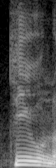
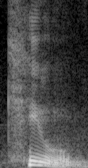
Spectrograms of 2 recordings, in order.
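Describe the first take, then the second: First: The k is released without a puff of air. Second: The k is released with a puff of air. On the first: The speaker calls it wrong. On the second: The speaker calls it right.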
